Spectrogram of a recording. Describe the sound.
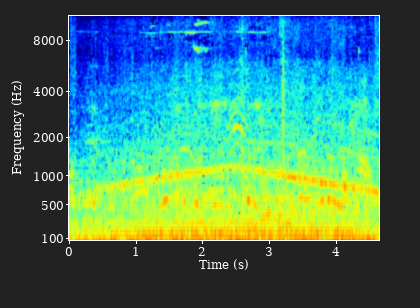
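An ambulance siren wails with a slow rising and falling pitch over a dense, noisy scene of traffic rumble and agitated crowd voices, everything loud throughout, in Kabul two hours after a suicide bombing inside a mosque, as ambulances carry the wounded to hospital.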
